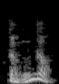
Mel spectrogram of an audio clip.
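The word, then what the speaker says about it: 等等: 덩자가 제3성이라서 삼성 글자가 두 개만 앞에 있는 제3성은 제2성이 되잖아요. 그래서 덩덩 이렇게 얘기합니다.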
